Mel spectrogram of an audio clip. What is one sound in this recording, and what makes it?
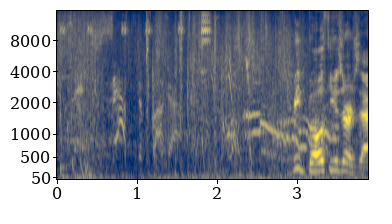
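Video game gunfire crackles in quick bursts.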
